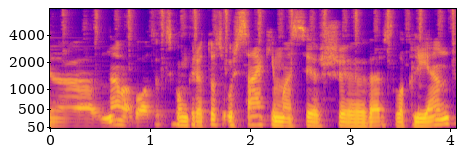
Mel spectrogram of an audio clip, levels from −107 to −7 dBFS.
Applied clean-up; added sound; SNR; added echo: classical method log-MMSE.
